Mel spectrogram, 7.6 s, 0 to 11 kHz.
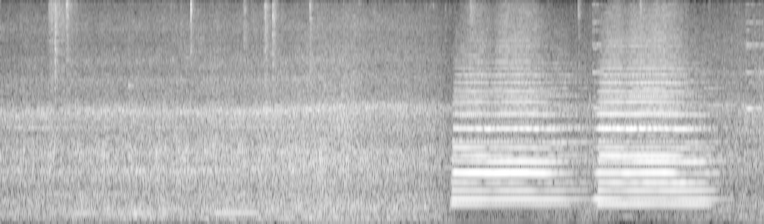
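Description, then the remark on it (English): A freight train rumbles steadily along train tracks about 20 miles north of Mexico City, then its horn blasts twice, a long loud blare followed by a second, each holding a rich chord over the ongoing rolling noise. “is sitting quietly near the train tracks about 20 miles north of Mexico City.”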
